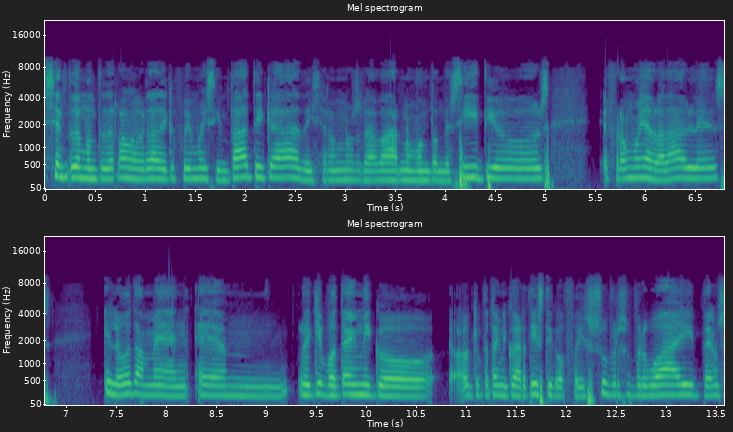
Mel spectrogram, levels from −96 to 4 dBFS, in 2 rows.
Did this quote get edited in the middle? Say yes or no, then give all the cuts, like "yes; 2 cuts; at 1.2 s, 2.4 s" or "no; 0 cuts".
yes; 1 cut; at 5.5 s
